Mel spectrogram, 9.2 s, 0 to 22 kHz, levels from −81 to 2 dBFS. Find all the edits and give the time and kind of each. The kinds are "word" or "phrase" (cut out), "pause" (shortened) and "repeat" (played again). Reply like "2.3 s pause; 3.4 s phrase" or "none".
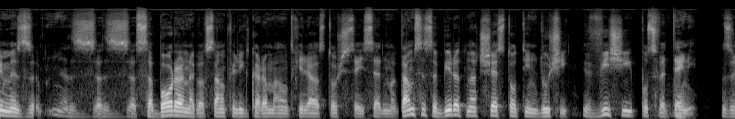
1.3 s repeat; 2.5 s word; 3.1 s word; 5.0 s word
